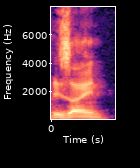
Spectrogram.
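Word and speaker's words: design: Next word है डिज़ाइन। डिज़ाइन, डिज़ाइन में जी silent है और एस को हम प्रोनाउंस करेंगे जेड के साउंड में डिज़ाइन।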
